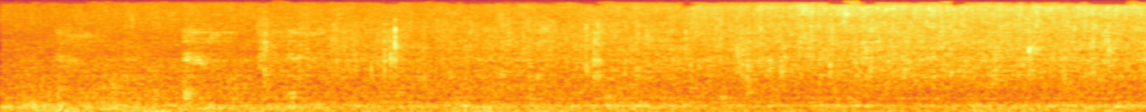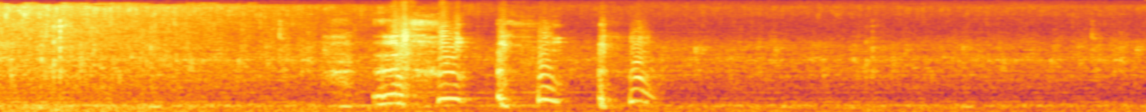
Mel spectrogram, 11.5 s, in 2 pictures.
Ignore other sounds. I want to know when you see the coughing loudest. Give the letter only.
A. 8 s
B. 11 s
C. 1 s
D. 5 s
A.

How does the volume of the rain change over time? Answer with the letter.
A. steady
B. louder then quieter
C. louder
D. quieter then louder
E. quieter
E.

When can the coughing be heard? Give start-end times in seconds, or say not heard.
0.2-1.7, 7.3-9.0.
